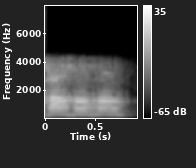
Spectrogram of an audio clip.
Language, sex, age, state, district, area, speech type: Sindhi, female, 18-30, Rajasthan, Ajmer, rural, conversation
